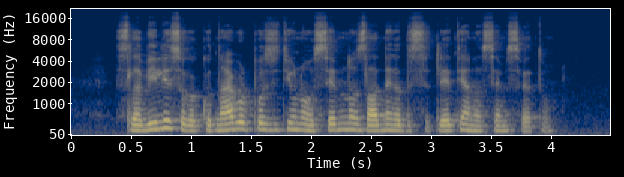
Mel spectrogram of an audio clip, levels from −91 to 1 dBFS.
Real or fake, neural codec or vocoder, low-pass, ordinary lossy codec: fake; vocoder, 44.1 kHz, 128 mel bands every 256 samples, BigVGAN v2; 19.8 kHz; none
